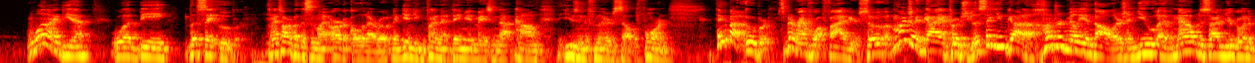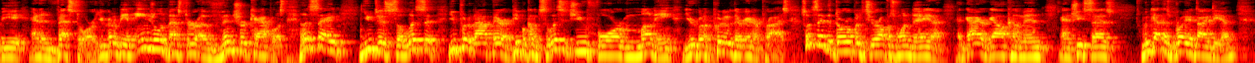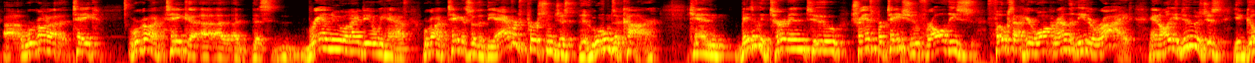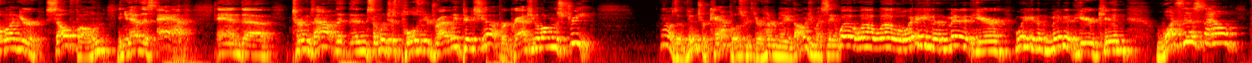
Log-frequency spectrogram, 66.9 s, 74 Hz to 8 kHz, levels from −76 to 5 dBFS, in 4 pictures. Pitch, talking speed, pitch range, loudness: 145 Hz, 220 wpm, 120-190 Hz, -20 LUFS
